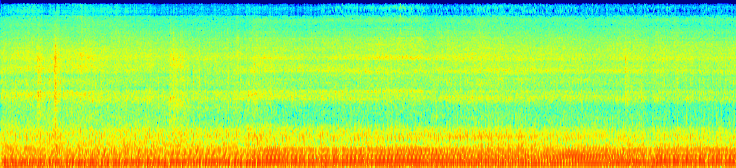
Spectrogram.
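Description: A motorcycle rides down Main Street in Daytona, its engine rumbling steadily and close throughout, with wind buffeting the microphone and the pitch shifting as the rider changes speed.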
